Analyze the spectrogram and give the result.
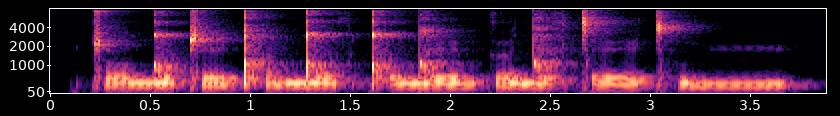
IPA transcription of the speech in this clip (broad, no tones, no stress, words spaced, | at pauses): ǁɔːŋ͡ǃɔǁɛːǃʰam ŋ͡ǃɔːxǃʼɔŋ͡ǃɛːm kɐ ŋ͡ǃɛxǀɛː ǀʰumyː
